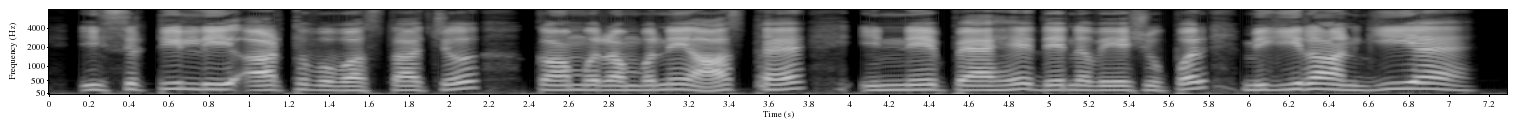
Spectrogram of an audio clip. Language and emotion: Dogri, surprised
